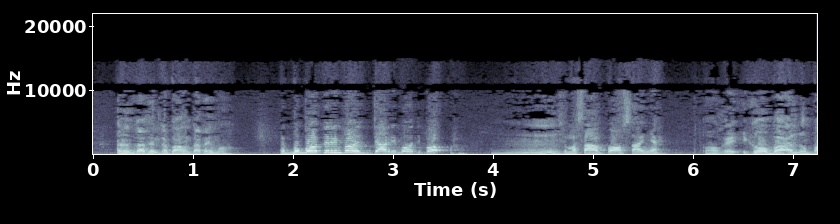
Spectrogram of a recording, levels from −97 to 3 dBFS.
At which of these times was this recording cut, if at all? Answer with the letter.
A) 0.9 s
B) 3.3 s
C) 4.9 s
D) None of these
B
